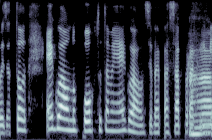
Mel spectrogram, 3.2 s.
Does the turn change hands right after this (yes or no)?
yes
